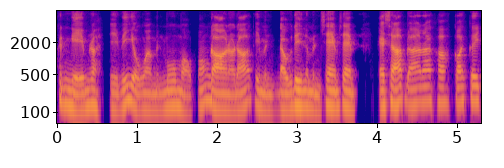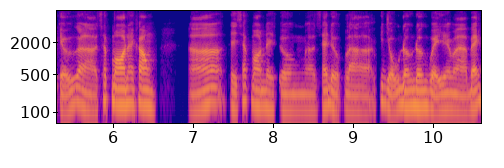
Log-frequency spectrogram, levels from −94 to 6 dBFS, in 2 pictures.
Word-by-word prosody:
kinh 140 -5 -1
nghiệm 110 -1 +2
rồi, 135 0 +1
thì 115 -1 -4
ví 135 +7 -1
dụ 150 -8 +1
mà 115 0 -1
mình 110 0 -6
mua 125 +2 -1
một 110 -6 -3
món 135 +5 -3
đồ 115 -7 +6
nào 105 - +2
đó, 120 +7 +3
thì 135 - -4
mình 105 -2 -6
đầu 110 0 +1
tiên 130 -2 +4
là 125 - -1
mình 110 -4 -3
xem 125 -2 +3
xem 125 -2 +3 0.3
cái 130 - +3
shop 155 - +6
đó 140 -1 +2
nó 150 +1 +3
có 150 -1 -1
có 145 0 +2
cái 155 +1 0
chữ, 150 -2 -4
ờ, 110 -7 0
Shop 160 +6 -7
Mall 140 -1 +6
hay 140 - -1
không. 135 -3 +4 0.4
Đó, 130 +8 +1
thì 120 - -3
Shop 155 +4 -7
Mall 130 -1 -1
thì 115 - -4
thường, 110 -1 -6
ờ, 110 0 -8
sẽ 125 +5 -3
được 115 -5 -5
là 100 -2 -4
ví 155 - -7
dụ 125 - -2
đơn 125 0 0
đơn 125 0 0
vị 115 -1 -1
mà 105 -3 -1
bán 120 +8 +1
125 Hz, 295 wpm, -24 LUFS, 110-140 Hz, 0.4 s, đồ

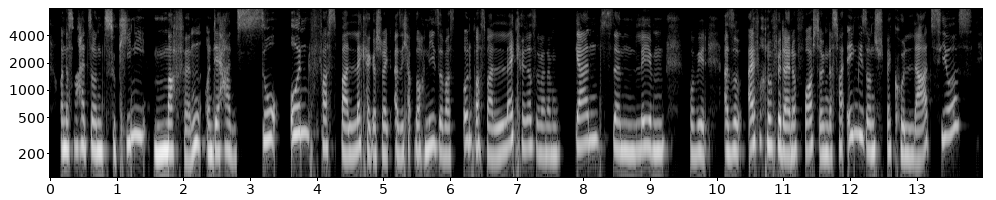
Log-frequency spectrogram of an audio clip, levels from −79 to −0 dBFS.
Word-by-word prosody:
Und 230 - +6
das 230 +1 +2
macht 235 - -3
halt 240 0 0
so 230 - +2
'n 220 0 +5
Zucchinimuffin 220 - +4
und 210 0 +2
der 215 0 +1
hat 215 -2 -2
so 280 +3 +1
unfassbar 240 - 0
lecker 210 +1 -1
geschmeckt. 200 +1 -5
Also 200 -2 -3
ich 210 - -5
habe - - -10
noch 210 +1 -3
nie 240 +3 +4
so 210 -3 -4
was 195 0 -5
unfassbar 235 -6 -3
Leckeres 235 +4 -2
in 210 - -5
meinem 200 0 -4 0.2
ganzen 245 -4 0
Leben 225 0 +1 0.3
probiert. 205 +1 -3 0.2
Also 215 0 -1
einfach 255 +3 -1
nur 245 -1 +3
für 240 -1 +3
deine 205 0 +1
Vorstellung, 210 -1 -2
das 200 -1 -5
war 235 - -3
irgendwie 320 +4 +1
so 225 - -3
'n 215 - +3
Spekulatius, 240 - -4
220 Hz, 170 wpm, -22 LUFS, 205-250 Hz, 0.3 s, Und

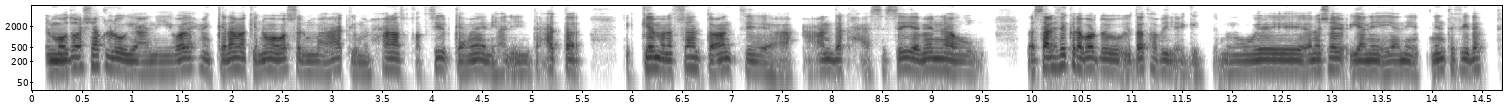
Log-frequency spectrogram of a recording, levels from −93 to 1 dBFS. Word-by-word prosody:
الموضوع 110 +5 +5
شكله 140 -6 +1
يعني 100 -1 -4
واضح 125 +4 +2
من 115 -3 -6
كلامك 125 +4 +2
إن 105 +1 -3
هو 120 -1 +5
واصِل 120 -2 0
معاك 105 +5 -3
لمُنحنى 95 +5 +1
خطير 130 +2 -8
كمان، 105 +1 -2
يعني 100 +3 -9
أنت 100 -1 -12
حتى - - -2 0.5
الكلمة 135 -2 +2
نفسها 135 +5 0
أنت 130 - -7
عُنت 125 +1 +3 0.6
عندك 115 +1 -3
حساسيَّة 120 +3 -2
منها 120 +1 +2
و 100 -1 -3 0.4
بس - - +1
على 130 0 +9
فكرة 160 +3 +3
برضه 115 -4 +4
ده 120 - +3
طبيعي 115 -4 -6
جدًا - - -17
وأنا 110 +1 0
شاي 125 +2 0
يعني 110 -2 0
يعني 105 -1 -2 0.2
اللي 110 - -1
أنت 120 - -5
فيه 120 0 -3
ده 125 +2 -4
115 Hz, 160 wpm, -26 LUFS, 105-125 Hz, 0.6 s, على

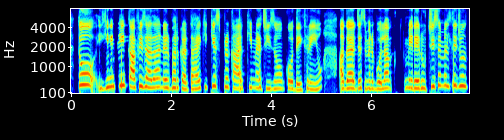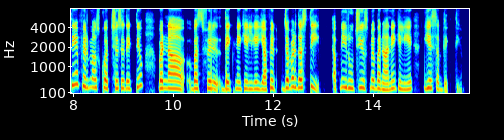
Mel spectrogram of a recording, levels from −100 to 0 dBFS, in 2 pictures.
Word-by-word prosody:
तो 380 -1 +5
ये 275 +5 +2
भी 365 +1 +5
काफ़ी 300 +2 +5
ज़्यादा 295 -1 +2
निर्भर 280 -1 0
करता 230 -1 -1
है 240 +2 0
कि, 300 +3 -11
किस 340 -1 +1
प्रकार 265 -4 -2
की 290 - -5
मैं 280 0 -3
चीज़ों 245 -1 -6
को 250 -1 -1
देख 205 +3 -3
रही 225 -3 -2
हूँ। 250 +6 -8 0.4
अगर 260 +1 +6
जैसे 260 +1 -2
मैंने 255 -1 -2
बोला 240 +3 +1 0.3
मेरे 270 -2 +4
रुचि 265 +5 -1
से 365 +3 -2
मिलती-जुलती 345 0 0
है 400 - +4
फिर 330 -5 +2
मैं 290 - -3
उसको 285 0 -2
अच्छे 255 0 0
से 265 0 -2
देखती 250 +4 -2
हूँ, 355 +3 -4 0.3
वरना 255 -3 +5 0.2
बस 255 0 +1
फिर 250 -4 0
देखने 235 +1 +1
के 245 +1 -1
लिए 235 0 -1
या 215 - +6
फिर 275 -1 +1 0.2
जबरदस्ती 285 0 +2 0.3
अपनी 285 +3 -2
रुचि 275 +1 -1
उसमें 275 +1 -3
बनाने 240 -1 +1
के 255 - -4
लिए, 225 +2 -3 0.3
ये 270 +1 +3
सब 250 -4 -7
देखती - - -15
हूँ। - - -28
265 Hz, 200 wpm, -23 LUFS, 245-290 Hz, 0.4 s, अगर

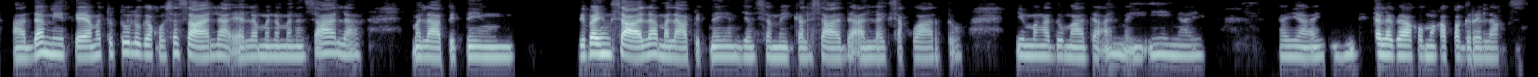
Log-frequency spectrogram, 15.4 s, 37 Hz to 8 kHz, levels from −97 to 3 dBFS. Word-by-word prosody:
ah, 145 0 0
damit 190 -2 +3
kaya 155 - +5
matutulog 195 +2 -2
ako 165 - -7
sa 200 - -1
sala. 165 +1 +6
Eh, - - -1
alam 160 +1 -3
mo 160 - -1
naman 160 0 -3
ang 160 - -11
sala, 200 -2 +2 0.6
malapit 150 -2 0
na 155 - +1
'yong 155 -1 -1 0.8
'di - - 0
ba, 195 - +11
'yong 190 0 +3
sala, 155 +3 +8
malapit 150 -4 -1
na 155 - +1
'yon 155 -1 -4
diyan 150 -1 -4
sa 155 - -8
may 150 -1 -3
kalsada 145 -1 -1
unlike 145 0 -5
sa - - -7
kwarto. 145 +2 -7 0.5
'Yong 170 - -2
mga 165 0 -2
dumadaan 150 - -3
maiingay 175 - -6 0.8
kaya 155 -2 -3
hindi 160 +2 -8 0.2
talaga 175 -3 +4
ako - - -10
makapag-relax. 145 -2 -5
160 Hz, 150 wpm, -24 LUFS, 150-170 Hz, 0.8 s, ba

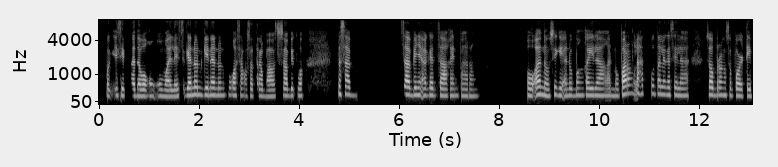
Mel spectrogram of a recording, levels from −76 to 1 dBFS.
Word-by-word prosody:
Mag-isip 205 +1 -3
na 195 - +5
daw 190 - +4
akong 190 0 -7
umalis" 185 0 0
ganon, 225 +2 +4
ginanon 215 -1 +2
po 220 -1 -3
kasi 210 -1 -1
ako - - -11
sa 195 -1 -4
trabaho 185 -2 -1
ta's - - -3
sabi 205 0 0
ko, 200 -1 -3 0.7
ta's 250 -1 +1
sab 230 - +3 1.0
sabi 225 -2 +5
niya - - 0
agad 210 -1 -2
sa'kin 200 -1 0
parang, 195 -1 -8 1.0
"Oh, 200 - +1
ano 225 -4 +4
sige 215 -3 0
ano 205 +1 -3
bang 215 0 -6
kailangan 210 -1 0
mo?" 195 - -6
Parang 250 +4 +6
lahat 255 -1 -1
po 260 - -7
talaga 235 -2 -1
sila 210 -2 -4 0.4
sobrang 220 -1 0
supportive 195 -2 0
210 Hz, 165 wpm, -24 LUFS, 195-220 Hz, 1.0 s, Parang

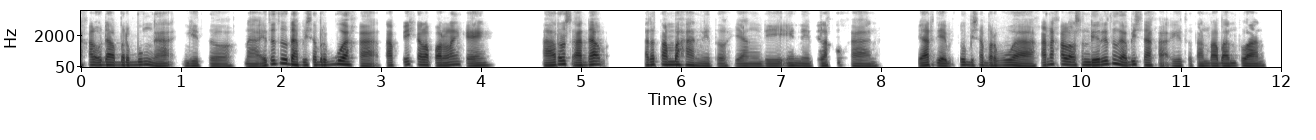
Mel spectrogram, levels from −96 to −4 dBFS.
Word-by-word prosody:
kalau 140 -1 +1
udah 140 -1 +5
berbunga, 130 -4 -1 0.2
gitu, 95 -5 -4
nah 95 -1 -3
itu 120 - 0
tuh, 215 +1 +2
udah 155 - +7
bisa 135 0 -4
berbuah, 155 +3 +3
Kak. 100 -3 -1
Tapi 125 +3 -3
kalau 140 -1 +4
pohon 120 +2 +3
lengkeng, 120 -4 -1 0.5
harus 140 +8 +3
ada 155 +6 +4 0.4
ada 150 +3 0
tambahan, 150 -4 +2
gitu, 100 -1 -6
yang 100 0 -3
di 100 0 -4
ini, 115 -3 -2
dilakukan. 105 -4 -4 0.4
Biar 125 +3 +5
dia 115 -3 +3
itu 145 - -4
bisa 130 0 -5
berbuah. 120 -3 +2
Karena 175 - +1
kalau 160 -4 +4
sendiri 140 +2 +4
tuh, 205 - 0
nggak - - +2
bisa, 155 -5 -1
Kak, 115 - -8
gitu, 105 0 -5
tanpa 105 0 -1
bantuan. 105 -1 +1
125 Hz, 195 wpm, -23 LUFS, 105-140 Hz, 0.5 s, udah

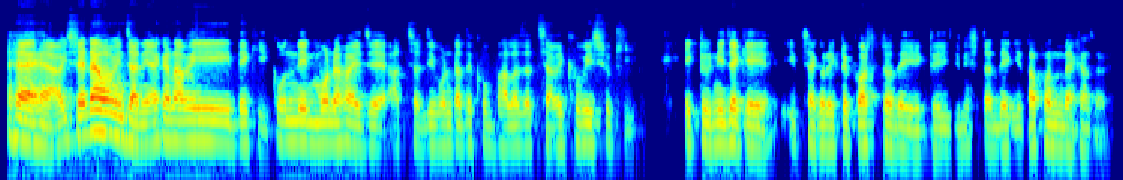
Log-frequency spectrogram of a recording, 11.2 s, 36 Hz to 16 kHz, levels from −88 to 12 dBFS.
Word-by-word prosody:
হ্যাঁ, - - +9
হ্যাঁ 115 -3 +4
আমি 130 - 0
সেটাও 190 +5 +10
আমি 170 -2 +3
জানি। 125 0 +5
এখন 140 +1 +1
আমি 140 0 0 0.4
দেখি 125 -2 -8
কোনদিন 135 0 -2
মনে 130 -1 +1
হয় 125 -3 +1
যে 120 - -3 0.2
আচ্ছা 115 - -14
জীবনটাতে 120 +1 -7
খুব 120 - -15
ভালো 115 +1 -4
যাচ্ছে। 115 -1 -10
আমি 115 - -7
খুবই 125 -1 -7
সুখী। 100 - -19 0.6
একটু 125 +2 -10
নিজেকে 130 0 0 0.4
ইচ্ছা - - -8
করে 120 - -4
একটু 115 - -7
কষ্ট 120 0 -2 0.2
দেই, 110 -2 -4
একটু 100 - -25
এই 105 - -13
জিনিসটা 105 +1 -13
দেখি 110 -2 -8
তখন 115 +2 -2 0.2
দেখা 110 - -8
যাবে। - - -21
120 Hz, 185 wpm, -22 LUFS, 115-130 Hz, 0.6 s, সেটাও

